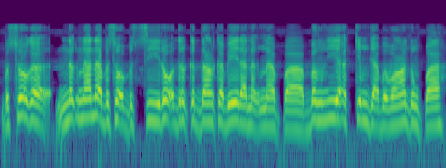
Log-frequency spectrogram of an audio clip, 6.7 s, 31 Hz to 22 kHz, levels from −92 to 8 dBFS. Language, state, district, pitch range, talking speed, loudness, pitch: Nyishi, Arunachal Pradesh, Papum Pare, 175-215 Hz, 115 wpm, -13 LUFS, 200 Hz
